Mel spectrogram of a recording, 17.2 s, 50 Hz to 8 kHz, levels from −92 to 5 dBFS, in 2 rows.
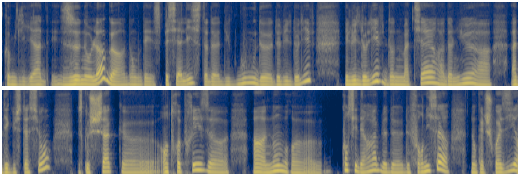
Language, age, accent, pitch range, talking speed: French, 50-69, French, 125-160 Hz, 150 wpm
